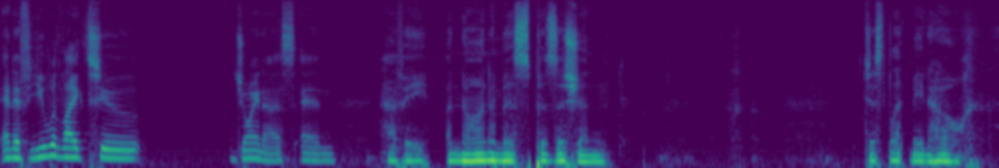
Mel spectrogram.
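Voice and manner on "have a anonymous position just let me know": very loud, deep, sinister, creepy put-on voice. Host finishing a list of names, inviting listeners to join, creepy voice. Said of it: "What voice is that? That's like creepy voice".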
